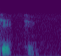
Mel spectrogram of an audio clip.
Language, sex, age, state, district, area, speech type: Bengali, male, 60+, West Bengal, Paschim Bardhaman, urban, conversation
